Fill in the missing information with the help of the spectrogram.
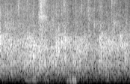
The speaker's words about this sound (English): So if you want to give him a round of applause as he comes this morning.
